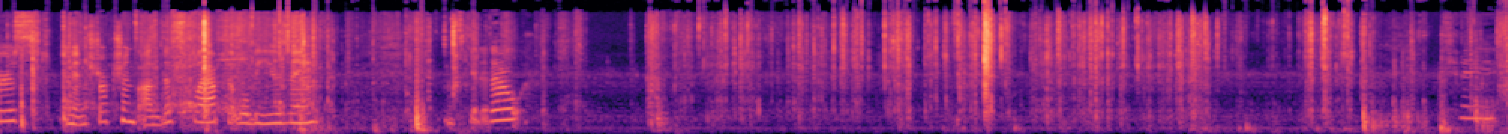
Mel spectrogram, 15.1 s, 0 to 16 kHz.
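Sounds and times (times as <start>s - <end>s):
plastic bag crinkling: 1.5s - 3.6s, 6.5s - 14.1s.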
